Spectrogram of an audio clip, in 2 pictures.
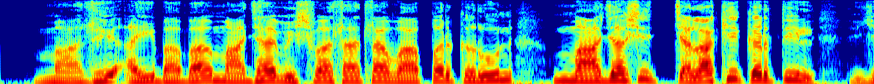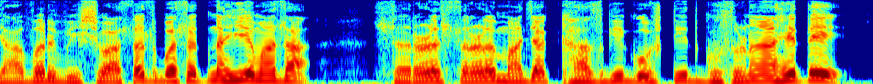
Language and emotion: Marathi, disgusted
